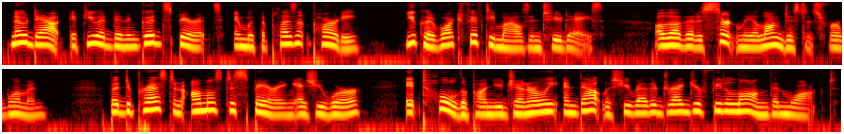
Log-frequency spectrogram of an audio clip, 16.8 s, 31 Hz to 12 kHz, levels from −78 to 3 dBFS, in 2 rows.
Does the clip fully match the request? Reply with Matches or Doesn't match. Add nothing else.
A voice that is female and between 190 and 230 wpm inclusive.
Matches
